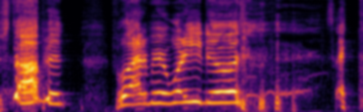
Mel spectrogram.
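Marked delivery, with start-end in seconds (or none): 0.0-2.5 loud, higher hammed-up scolding; mock scolding post. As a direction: shout it like a frantic social media post. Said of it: "he's on the truth social".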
